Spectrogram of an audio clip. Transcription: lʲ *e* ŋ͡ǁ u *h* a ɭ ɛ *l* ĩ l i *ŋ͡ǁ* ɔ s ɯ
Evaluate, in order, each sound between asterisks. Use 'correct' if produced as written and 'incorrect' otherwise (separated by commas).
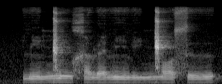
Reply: incorrect, incorrect, correct, correct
